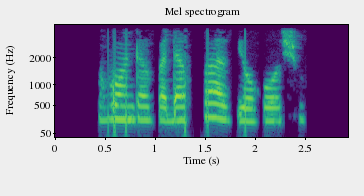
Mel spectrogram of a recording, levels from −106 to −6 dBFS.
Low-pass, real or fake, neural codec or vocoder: 3.6 kHz; real; none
